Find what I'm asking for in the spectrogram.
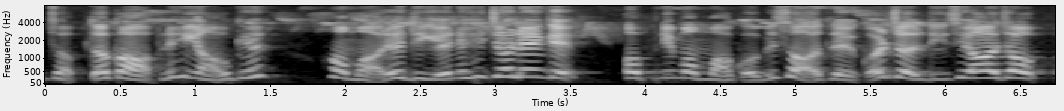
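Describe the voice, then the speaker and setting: A man's voice: extremely high pitch, expressive, a little slow, full character voice. Man voicing a pompous, commanding cartoon crow. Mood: apologetic. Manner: commanding, declamatory. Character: pompous, commanding rich male crow householder.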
